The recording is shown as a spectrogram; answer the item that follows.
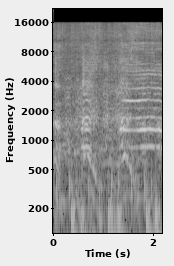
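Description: Simpa dance music with regular drum beats, under loud crowd voices shouting. In the second half one long high note is held over the drums.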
